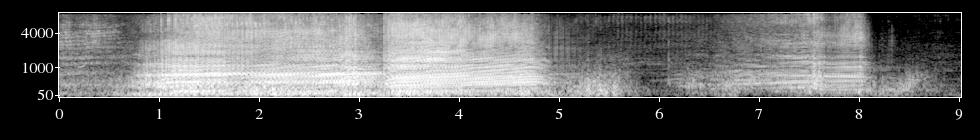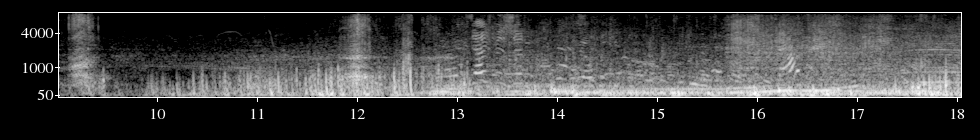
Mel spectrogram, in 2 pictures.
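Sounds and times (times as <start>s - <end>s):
car accelerating hard past: 0.0s - 8.4s
engine revving: 0.0s - 9.5s, 15.0s - 18.0s.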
